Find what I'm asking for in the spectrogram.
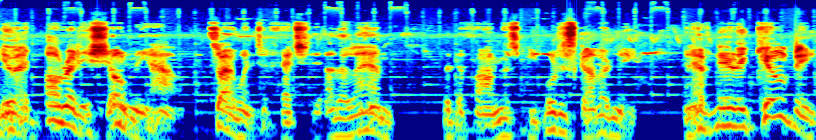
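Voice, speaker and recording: Putting on a character voice at medium pitch, a man speaks at a moderate pace with clear music in the background. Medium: read story. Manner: demanding, gruff.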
